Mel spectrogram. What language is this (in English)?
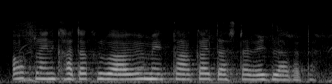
Bhojpuri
